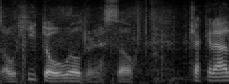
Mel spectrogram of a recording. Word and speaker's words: Ojito: hike, check out the Hoodoo Wilderness. And in case you're wondering how to spell that, it's actually O-J-I-T-O. So it looks like Ojito, but the J is pronounced like an H, so it's Hoodoo Wilderness.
